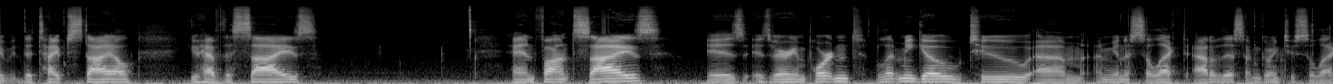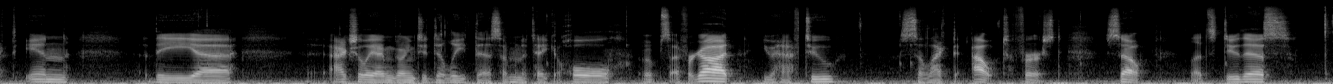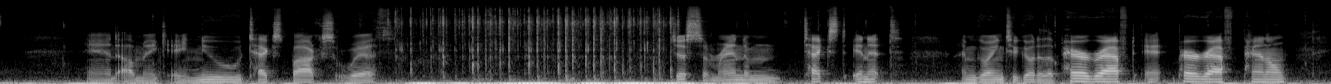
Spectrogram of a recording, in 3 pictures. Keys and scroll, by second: 18.0 v, 26.6 super+BackSpace, 30.4-33.1 typing, 34.9 super+a.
